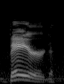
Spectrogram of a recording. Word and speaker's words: Baird: Nobody knows how to pronounce it, so Baird.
